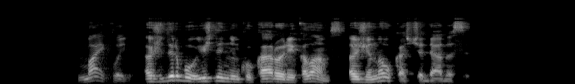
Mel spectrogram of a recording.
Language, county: Lithuanian, Vilnius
